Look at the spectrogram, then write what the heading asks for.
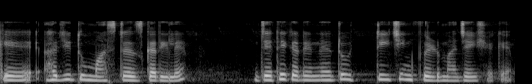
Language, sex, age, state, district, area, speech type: Gujarati, female, 18-30, Gujarat, Morbi, urban, spontaneous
